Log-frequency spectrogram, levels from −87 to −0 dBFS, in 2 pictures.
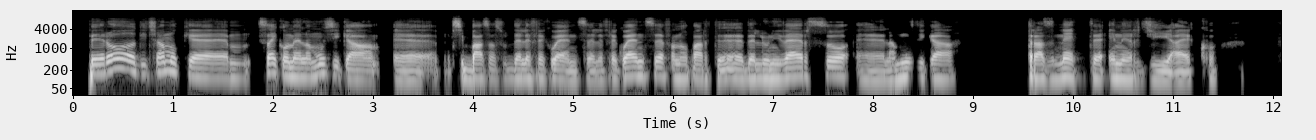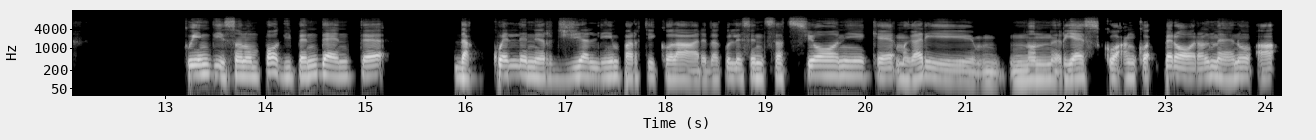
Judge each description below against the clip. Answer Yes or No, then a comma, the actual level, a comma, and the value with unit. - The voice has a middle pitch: No, low, 110 Hz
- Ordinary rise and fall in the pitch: Yes, average, 3.6 semitones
